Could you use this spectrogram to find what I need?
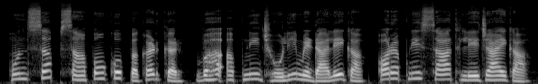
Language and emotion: Hindi, neutral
